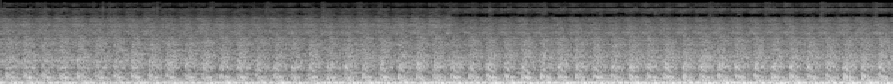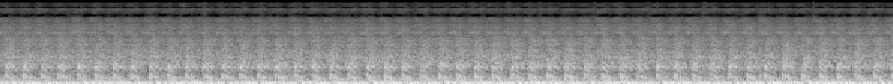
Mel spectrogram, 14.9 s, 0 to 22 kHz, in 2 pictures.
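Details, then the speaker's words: Race car after winter, on a methanol and 93 fuel mix, cranked with injectors disabled to build oil pressure: slow, even chug for about fifteen seconds with no knocks or scrapes, oil pressure coming up; sounds healthy, though the battery is weak. "All right, sounds healthy. You can hear when the oil pressure comes on."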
